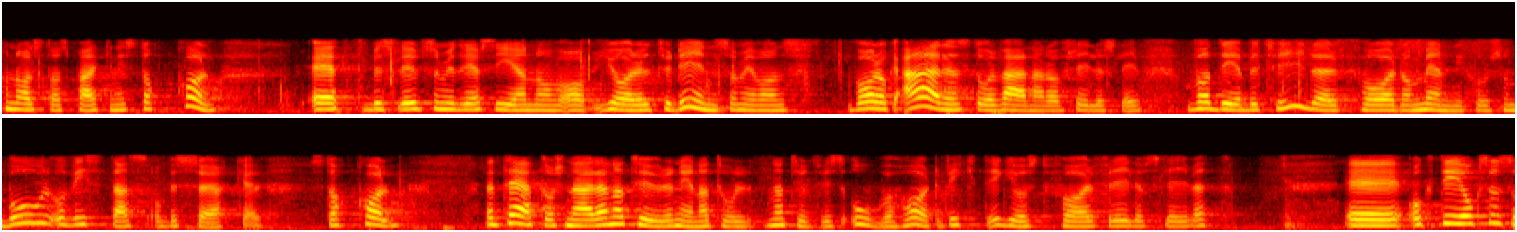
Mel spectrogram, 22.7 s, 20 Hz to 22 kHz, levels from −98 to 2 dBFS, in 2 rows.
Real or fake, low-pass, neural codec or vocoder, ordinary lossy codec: real; 5.4 kHz; none; none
